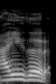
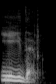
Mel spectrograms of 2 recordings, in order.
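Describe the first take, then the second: First: The first vowel sounds like 'eye'. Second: The first vowel sounds like 'ee'.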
